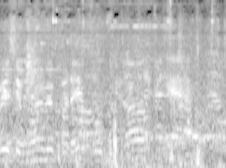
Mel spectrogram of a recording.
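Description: A cavalry horse's hooves knocking on the stone cobbles a few times as it shifts its stance, with people talking in the background.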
